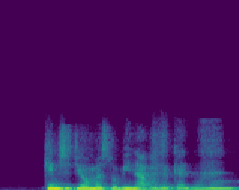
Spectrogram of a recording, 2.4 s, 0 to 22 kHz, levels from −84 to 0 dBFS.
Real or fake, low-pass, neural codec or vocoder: fake; 9.9 kHz; codec, 24 kHz, 0.5 kbps, DualCodec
